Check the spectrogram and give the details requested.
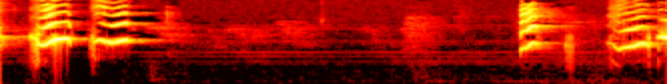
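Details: Very angry baby cockatiel gives two short whistled, buzzy notes, goes quiet for about two seconds, then adds two more rough whistles.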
